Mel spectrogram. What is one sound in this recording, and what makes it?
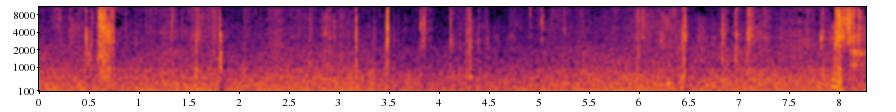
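Footsteps crunch on dry grass and twigs.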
